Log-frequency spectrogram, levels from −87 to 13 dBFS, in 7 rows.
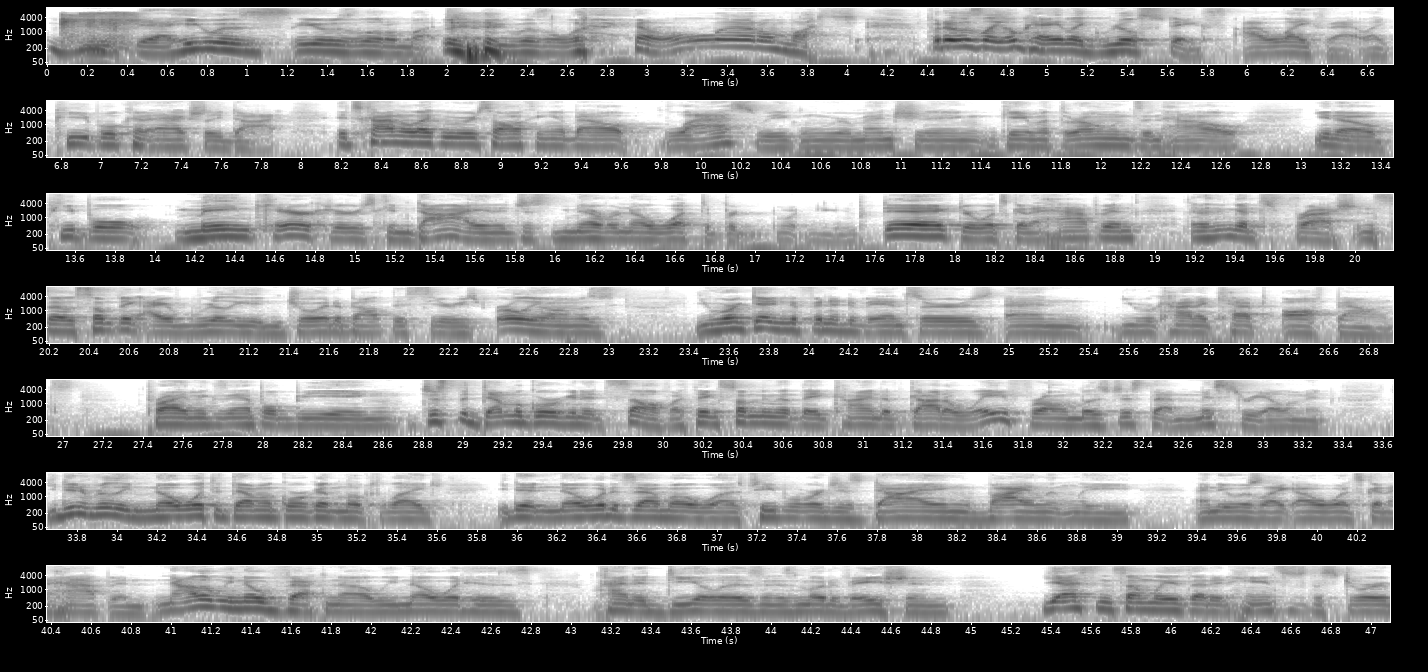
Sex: male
